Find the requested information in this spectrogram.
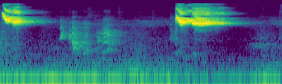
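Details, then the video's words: Parrots heard on an ordinary day at a breeding centre: a sharp high screech, then softer, lower chattering notes, then a second long, harsh, piercing screech. "Relajación Loros En El Centro De Cría"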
